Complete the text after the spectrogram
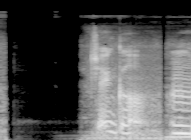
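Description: A second young woman answers calmly, close by.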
